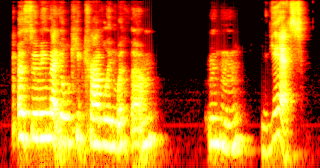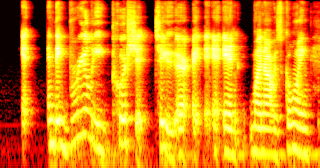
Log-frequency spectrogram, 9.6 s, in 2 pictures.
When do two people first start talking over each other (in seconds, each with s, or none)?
none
